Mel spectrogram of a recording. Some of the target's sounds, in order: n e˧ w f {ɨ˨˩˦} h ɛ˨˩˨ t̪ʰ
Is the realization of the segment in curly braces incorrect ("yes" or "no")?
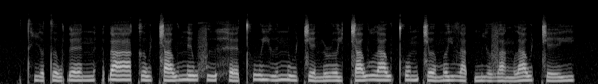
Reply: no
